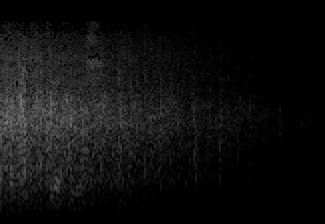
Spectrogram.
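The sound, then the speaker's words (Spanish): A crowd applauds Daniel Marín after his talk on searching for planets, clapping steadily in a dense wash of applause that gradually thins and fades away over a few seconds, with no one speaking. “Bueno, pues no nos queda tiempo para más, así que un aplauso para Daniel Marín.”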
